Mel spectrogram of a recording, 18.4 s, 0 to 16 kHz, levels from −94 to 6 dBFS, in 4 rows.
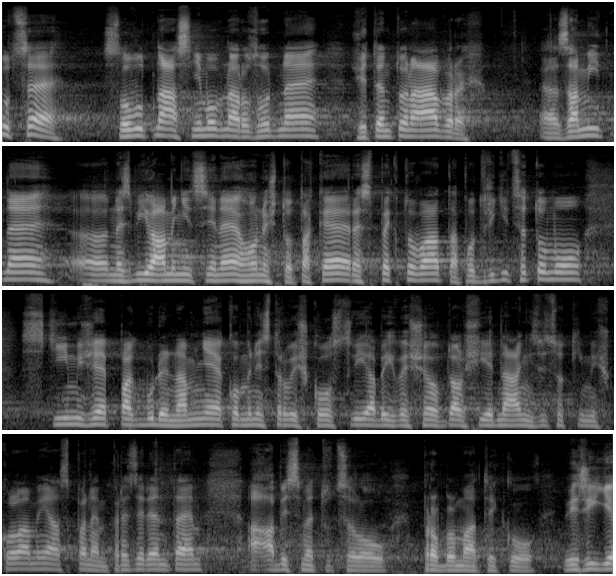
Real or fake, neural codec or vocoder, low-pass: real; none; 14.4 kHz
